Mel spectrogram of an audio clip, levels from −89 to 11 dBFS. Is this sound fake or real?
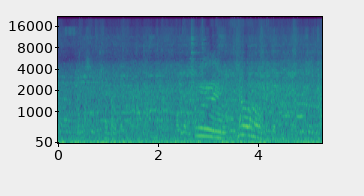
real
